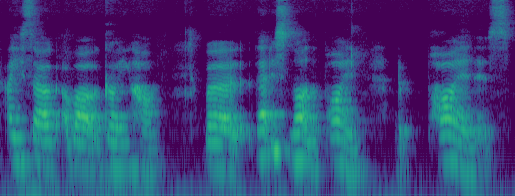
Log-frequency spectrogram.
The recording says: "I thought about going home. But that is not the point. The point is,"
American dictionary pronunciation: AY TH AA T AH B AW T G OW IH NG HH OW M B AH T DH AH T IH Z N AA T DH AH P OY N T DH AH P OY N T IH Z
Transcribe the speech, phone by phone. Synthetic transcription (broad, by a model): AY S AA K AH B AW T G OW IH NG HH OW M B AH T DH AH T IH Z N AA T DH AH P OY N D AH P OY N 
